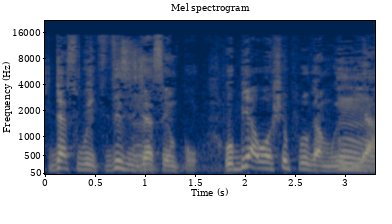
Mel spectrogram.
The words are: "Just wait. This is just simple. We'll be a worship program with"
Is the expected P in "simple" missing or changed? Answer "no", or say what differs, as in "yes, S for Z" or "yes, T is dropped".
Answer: no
